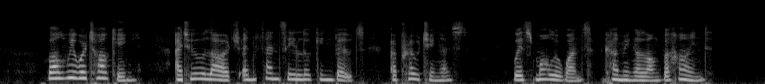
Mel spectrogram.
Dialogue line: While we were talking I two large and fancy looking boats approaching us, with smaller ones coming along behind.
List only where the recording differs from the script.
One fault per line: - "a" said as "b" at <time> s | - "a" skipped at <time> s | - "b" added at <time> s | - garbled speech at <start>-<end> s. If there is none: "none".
none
